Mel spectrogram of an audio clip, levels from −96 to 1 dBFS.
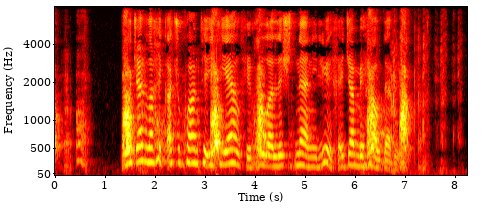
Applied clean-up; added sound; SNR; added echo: none; Growling; -2 dB; none.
